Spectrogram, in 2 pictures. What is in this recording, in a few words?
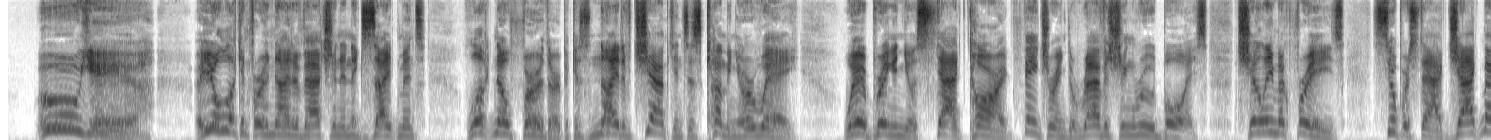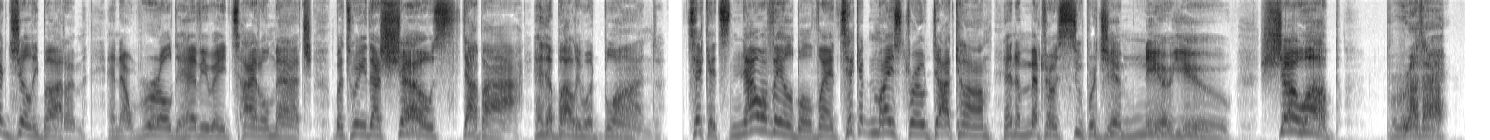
English, character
